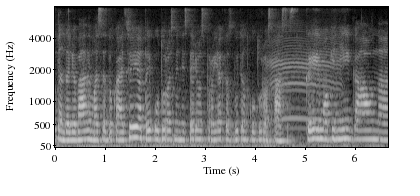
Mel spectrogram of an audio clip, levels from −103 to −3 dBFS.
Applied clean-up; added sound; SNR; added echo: none; Livestock, farm animals, working animals; 15 dB; none.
